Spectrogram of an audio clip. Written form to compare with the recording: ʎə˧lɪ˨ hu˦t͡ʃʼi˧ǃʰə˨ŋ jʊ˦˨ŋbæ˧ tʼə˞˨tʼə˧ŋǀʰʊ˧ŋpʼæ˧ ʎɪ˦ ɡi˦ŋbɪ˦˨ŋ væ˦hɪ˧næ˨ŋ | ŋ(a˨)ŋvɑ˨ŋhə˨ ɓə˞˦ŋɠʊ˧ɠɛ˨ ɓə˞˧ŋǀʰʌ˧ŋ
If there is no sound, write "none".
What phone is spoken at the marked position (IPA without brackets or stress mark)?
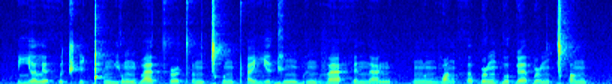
ʌ˨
